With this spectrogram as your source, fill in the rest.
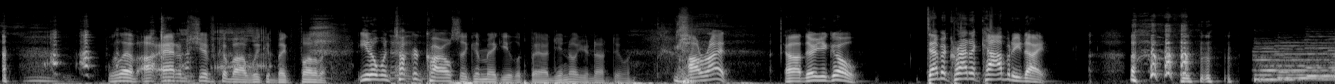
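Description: A middle-aged man talks with animation into a close microphone.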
